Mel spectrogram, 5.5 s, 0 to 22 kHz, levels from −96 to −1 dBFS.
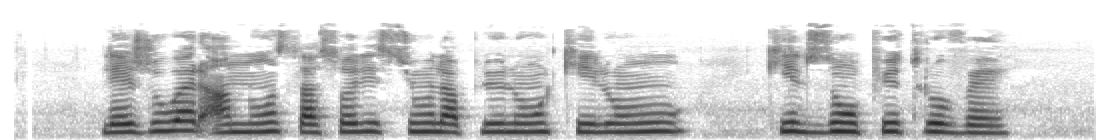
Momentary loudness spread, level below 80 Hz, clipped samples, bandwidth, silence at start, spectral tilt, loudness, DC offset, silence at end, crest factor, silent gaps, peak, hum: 6 LU; -76 dBFS; under 0.1%; 11 kHz; 0.5 s; -5 dB/octave; -23 LUFS; under 0.1%; 0.45 s; 16 dB; none; -6 dBFS; none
